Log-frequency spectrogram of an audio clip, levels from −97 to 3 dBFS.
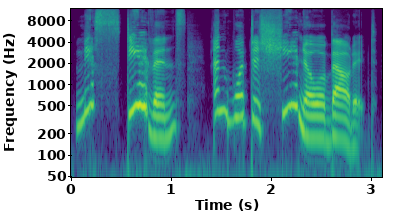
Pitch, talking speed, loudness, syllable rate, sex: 260 Hz, 175 wpm, -17 LUFS, 4.4 syllables/s, female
